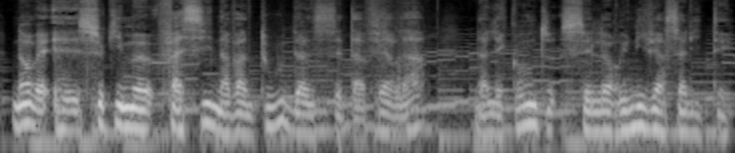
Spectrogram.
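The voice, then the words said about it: Occitan-accented French. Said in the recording (French): “votre accent occitan”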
